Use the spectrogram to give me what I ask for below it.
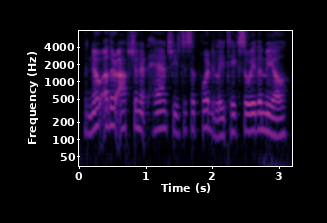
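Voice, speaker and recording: A man's voice: a little high, fast talker, bright, forceful tone. A man reading a scripted story aloud as narrator, with the occasional small stumble. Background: instrumental music.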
